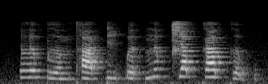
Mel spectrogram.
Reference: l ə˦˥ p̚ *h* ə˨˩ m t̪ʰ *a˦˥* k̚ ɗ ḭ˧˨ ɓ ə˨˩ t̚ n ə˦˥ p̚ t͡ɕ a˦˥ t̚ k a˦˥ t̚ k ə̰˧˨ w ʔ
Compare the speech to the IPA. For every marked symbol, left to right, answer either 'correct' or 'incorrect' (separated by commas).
incorrect, incorrect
